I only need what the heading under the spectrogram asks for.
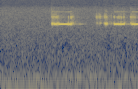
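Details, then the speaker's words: Microphone repair, multitester buzzer across the mic with its switch off: high steady beeps in short bursts over a low hum; continuity is normal because the off switch shorts the coil by design. "ini buzzernya bunyi, karena pada prinsipnya mikrofon ketika off adalah menghubung singkatkan bagian spool."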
